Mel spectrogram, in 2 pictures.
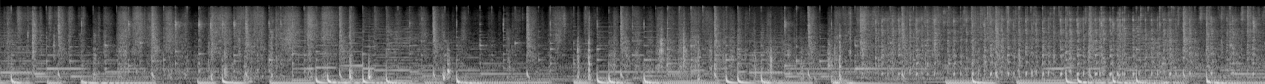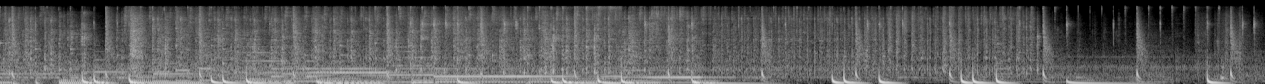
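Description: Stiff brush scrubbing grime off engine parts and the underside of the hood in quick, rough strokes during a degreaser wash. Electronic background music with a steady bass plays throughout. The scrubbing thins out near the end.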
